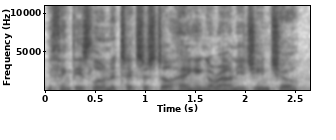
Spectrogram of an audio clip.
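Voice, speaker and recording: A man acting a glib, streetwise local fixer in an English-dubbed game cutscene, smooth-talking and playfully theatrical. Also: lowish voice, fairly even intonation, fast talker, fairly bright tone, a little hiss or hum, natural voice. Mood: pressing. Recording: music behind the voice.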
